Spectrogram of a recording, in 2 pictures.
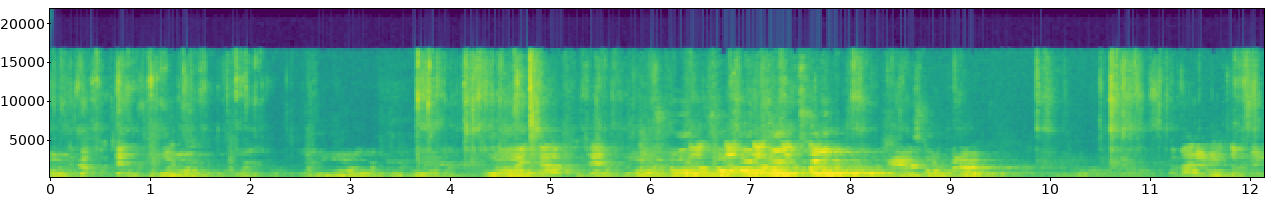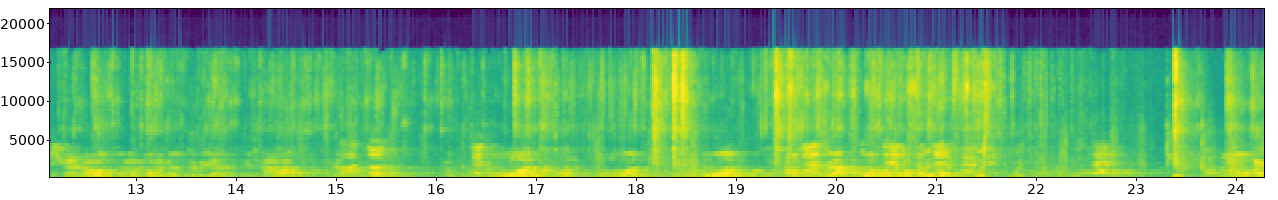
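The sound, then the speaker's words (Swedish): A five-a-side blind football training session: repeated dull ball thumps and scuffling footsteps scattered through the scene, with several voices talking and calling almost throughout. “På five-a-side-träningen så springer jag ihop med en tjej här.”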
